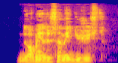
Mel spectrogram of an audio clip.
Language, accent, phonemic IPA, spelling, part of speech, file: French, France, /dɔʁ.miʁ dy sɔ.mɛj dy ʒyst/, dormir du sommeil du juste, verb, LL-Q150 (fra)-dormir du sommeil du juste.wav
- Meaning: to sleep the sleep of the just, to sleep like a baby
